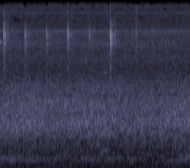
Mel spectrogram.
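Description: A run of light, high-pitched ticks, irregular and about three or four a second, over a steady background hiss.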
